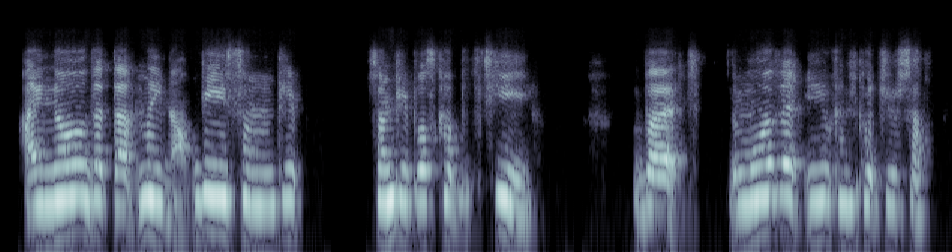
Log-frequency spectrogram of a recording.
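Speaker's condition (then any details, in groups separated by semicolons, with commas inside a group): Cerebral palsy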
